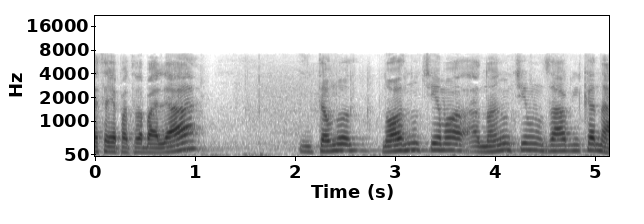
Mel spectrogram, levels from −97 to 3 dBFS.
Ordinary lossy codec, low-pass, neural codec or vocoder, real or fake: MP3, 64 kbps; 7.2 kHz; none; real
